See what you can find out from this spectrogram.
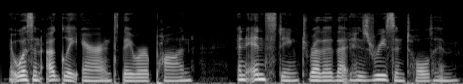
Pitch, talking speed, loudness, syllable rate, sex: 180 Hz, 205 wpm, -20 LUFS, 5.9 syllables/s, female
